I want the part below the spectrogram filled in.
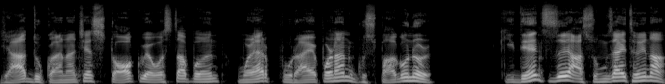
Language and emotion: Goan Konkani, disgusted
